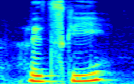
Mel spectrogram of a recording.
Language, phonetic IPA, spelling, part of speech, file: Czech, [ˈlɪtskiː], lidský, adjective, Cs-lidský.ogg
- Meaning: 1. human (of or belonging to the species Homo sapiens) 2. human 3. humane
